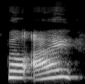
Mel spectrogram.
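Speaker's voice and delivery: emphatic put-on Scottish accent; Scottish accent retake. Shown as a demonstration. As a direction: anchor the Scottish accent on AYE. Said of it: "way to keep the accent going".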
